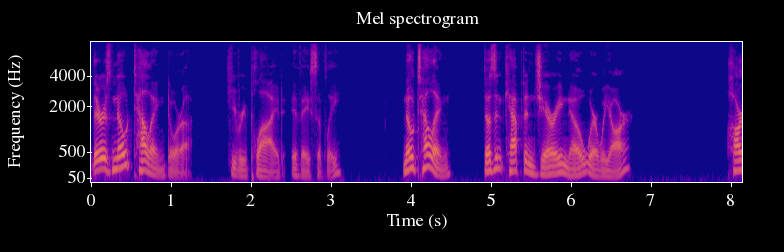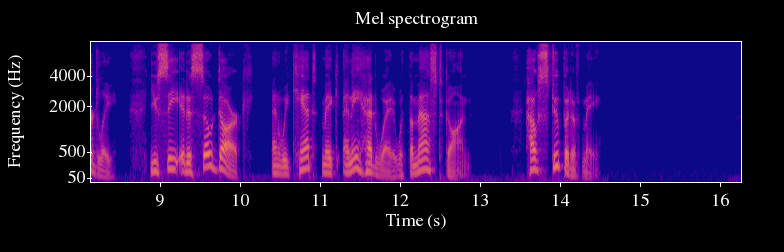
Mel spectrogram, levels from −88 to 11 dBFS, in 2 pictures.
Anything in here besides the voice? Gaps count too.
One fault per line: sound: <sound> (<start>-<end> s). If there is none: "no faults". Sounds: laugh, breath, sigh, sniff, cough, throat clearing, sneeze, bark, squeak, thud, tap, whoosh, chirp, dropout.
no faults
